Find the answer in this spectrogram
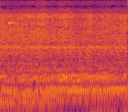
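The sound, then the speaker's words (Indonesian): A steady, loud low rumble of road traffic with many trucks and other large vehicles, with a deep droning engine hum running continuously, without clear pass-by swells and with no voices. “Kamu loba truk mah hoream aing. Loba mobil badag.”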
